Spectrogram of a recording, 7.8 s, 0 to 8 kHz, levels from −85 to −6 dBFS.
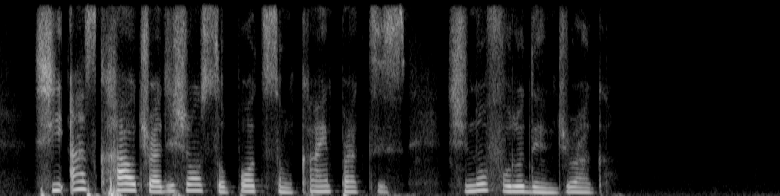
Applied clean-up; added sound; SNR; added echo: none; none; none; none.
